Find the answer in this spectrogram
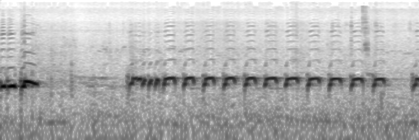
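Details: Local zebra dove in active song, known for a big 'kung' voice and used as a lure for other doves: one loud rolling coo, a pause, then a long steady series of about a dozen soft repeated cooing notes.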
